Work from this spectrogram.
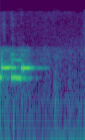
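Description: A special hotline telephone ring, likened to a red emergency phone, sounds as a short burst of bright electronic tones that fades after a fraction of a second into quiet room noise.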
